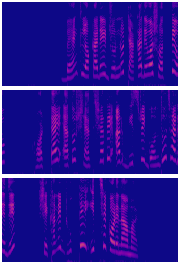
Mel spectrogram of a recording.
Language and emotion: Bengali, disgusted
